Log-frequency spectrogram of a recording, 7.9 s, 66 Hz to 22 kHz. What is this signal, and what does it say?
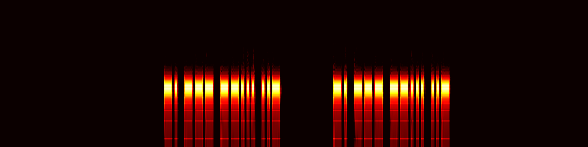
Morse code, heard as a keyed tone, about 36 wpm, 700 Hz. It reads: NO7U NO7U
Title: USA Call Signs - 4 Characters - Repeated 2x - 35wpm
